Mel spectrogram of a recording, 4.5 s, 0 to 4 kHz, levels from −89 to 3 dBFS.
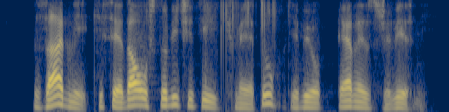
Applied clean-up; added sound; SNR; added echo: neural separator model SepFormer WHAMR!.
